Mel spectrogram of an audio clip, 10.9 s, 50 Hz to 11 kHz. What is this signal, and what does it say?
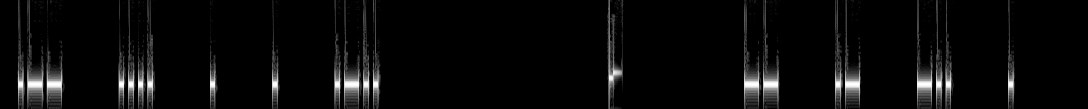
Morse code, heard as a keyed tone, about 25 wpm, spaced as for 12 wpm, 700 Hz. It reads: WHEEL MADE
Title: 4x Character Spacing - Top 500 Words - 25wpm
